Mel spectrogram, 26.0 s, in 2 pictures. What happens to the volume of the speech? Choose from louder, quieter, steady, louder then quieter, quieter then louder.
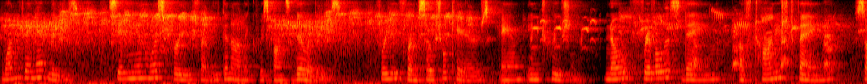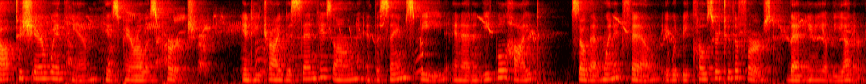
steady.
